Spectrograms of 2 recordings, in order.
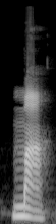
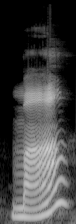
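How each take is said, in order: First: The pitch falls downward. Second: The pitch rises upward. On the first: "this one goes down" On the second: "a line going up, so your tone goes up"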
